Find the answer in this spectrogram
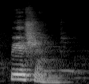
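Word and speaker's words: patient: আবার এখানে দেখো পেশেন্ট, এখানে টি আছে, এই টি এর উচ্চারণ আমরা করছি তালব্য স।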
